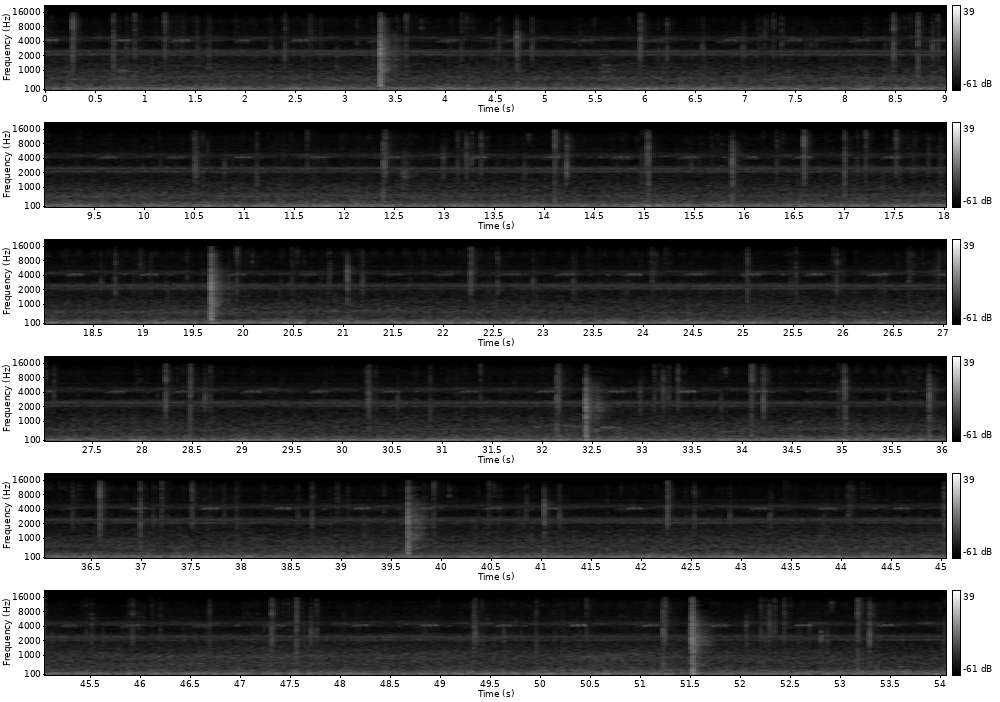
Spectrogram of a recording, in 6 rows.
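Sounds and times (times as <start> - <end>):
campfire crackling and popping: 0.0 - 54.0
crickets chirping: 0.0 - 54.0.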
